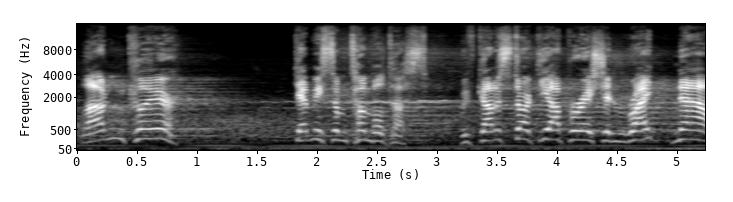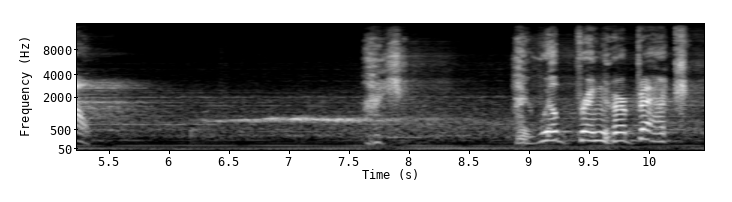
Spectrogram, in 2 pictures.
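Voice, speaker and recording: Devoted young-sounding healer for a game, lighter high register, measured delivery, echoing reverb. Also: male voice, music in the background. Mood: urgent, resolved. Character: devoted, gentle male fox-folk healer. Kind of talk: dramatic video game acting. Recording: long reverberant echo.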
